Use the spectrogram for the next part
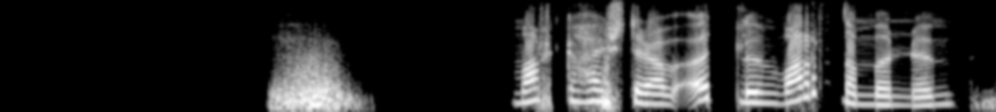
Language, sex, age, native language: Icelandic, male, 11, Icelandic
